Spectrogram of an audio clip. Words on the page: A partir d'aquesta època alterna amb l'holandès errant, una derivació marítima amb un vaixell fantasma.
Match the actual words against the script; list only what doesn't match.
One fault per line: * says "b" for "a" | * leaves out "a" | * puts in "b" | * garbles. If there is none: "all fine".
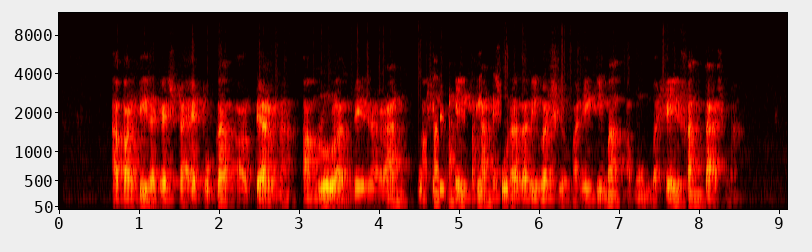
* garbles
